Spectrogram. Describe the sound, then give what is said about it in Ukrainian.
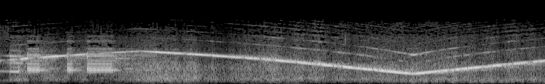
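A fire engine siren wails loudly, its pitch sweeping slowly up and down in a long continuous rise and fall over steady traffic-like rumble, as on-duty fire crews arrive at a burning wheat field during a firefighting drill in Liman. “Дежурные расчеты прибывают в считанные минуты.”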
